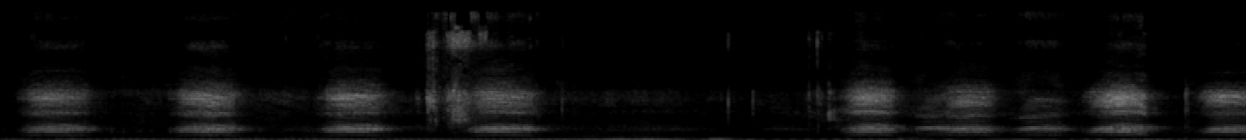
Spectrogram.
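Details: Black francolin calling: a series of loud, harsh, grating notes repeated about once a second, with a short pause midway, over a steady low rumbling hum.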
